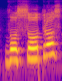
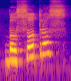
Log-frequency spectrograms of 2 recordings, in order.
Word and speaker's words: vosotros: No espanhol, o V tem sempre som de B. Por isso que eu não vou dizer vosotros ou vosotras, e sim vosotros ou vosotras.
